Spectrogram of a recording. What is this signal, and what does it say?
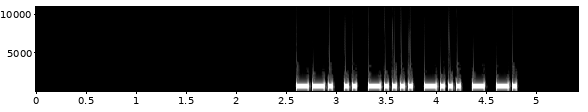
Morse code, heard as a keyed tone, about 30 wpm, 700 Hz. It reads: GI6BTN
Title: DXCC-100 Call Signs - 6 Characters - Repeated 3x - 30wpm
